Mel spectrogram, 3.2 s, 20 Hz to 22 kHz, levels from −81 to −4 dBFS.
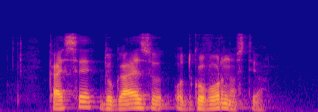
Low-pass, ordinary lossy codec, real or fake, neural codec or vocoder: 7.2 kHz; none; real; none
